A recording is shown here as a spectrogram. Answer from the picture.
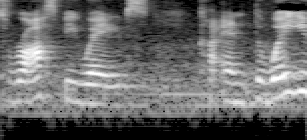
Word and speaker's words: Rossby: I think the S is soft in Rossby waves, pronounced soft.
